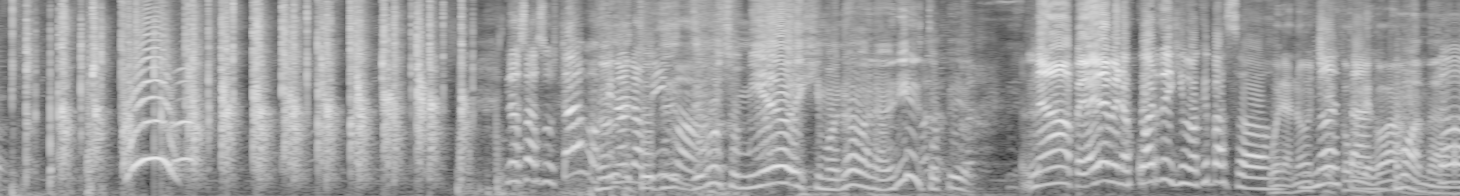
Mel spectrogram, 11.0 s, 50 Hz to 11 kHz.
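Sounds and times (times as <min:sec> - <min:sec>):
small crowd clapping rhythmically: 0:00.0 - 0:03.7
speech: 0:03.8 - 0:10.9.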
